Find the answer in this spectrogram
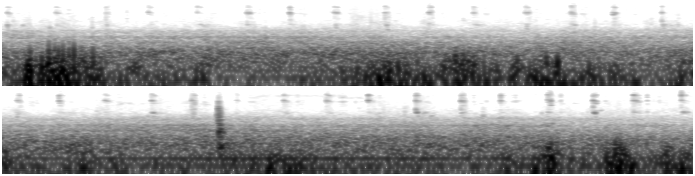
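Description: Fishing reel being cranked while a topwater lure is worked, giving an even run of light ticks about three a second over a low rumble. A single sharp click comes a little before the end.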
